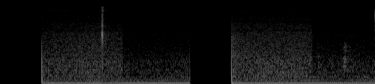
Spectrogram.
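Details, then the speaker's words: YUANJING TPA3116 4.1 Bluetooth amplifier board on a supply of about 20 V. Quiet speaker hiss with a few sharp isolated clicks as Bluetooth connects. These are the board's programmable connect/disconnect sounds, not a fault. "So you have these clicks when the Bluetooth connects, and that also isn't too good."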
